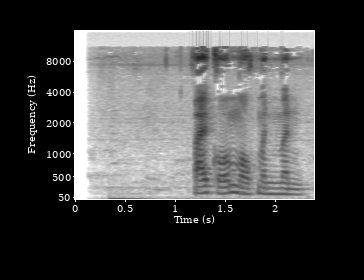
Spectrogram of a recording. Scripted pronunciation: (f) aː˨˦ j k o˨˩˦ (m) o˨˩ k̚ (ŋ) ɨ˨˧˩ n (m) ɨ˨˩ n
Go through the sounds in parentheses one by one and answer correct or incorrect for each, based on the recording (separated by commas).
correct, correct, incorrect, correct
